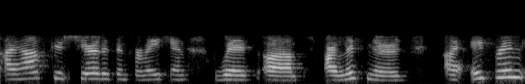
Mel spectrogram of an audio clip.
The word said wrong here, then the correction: Afreen: is your wife, right? – Afreen, yeah, she's my wife. – Afreen, I'm sorry, I wanted to make sure I pronounced it well.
